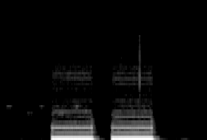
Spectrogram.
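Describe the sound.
An outgoing call to a mobile phone rings as a double ring: two short, buzzing, mid-pitched bursts in quick succession, fairly faint and alone.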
